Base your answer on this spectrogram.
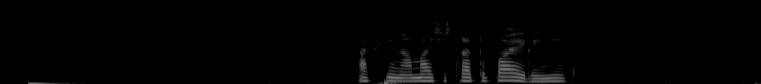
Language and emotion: Russian, neutral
